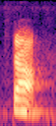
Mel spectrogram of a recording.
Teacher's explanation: ये टा जो है हमारा तो ये मूर्धन्य से बोला जाने वाला वर्ण है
